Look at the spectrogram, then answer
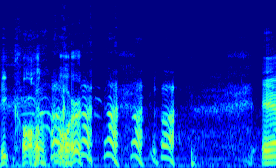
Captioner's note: laughing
